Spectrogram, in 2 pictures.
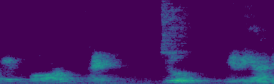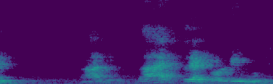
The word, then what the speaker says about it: Ariadne: Okay, Ariadne. That is the pronunciation.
